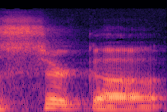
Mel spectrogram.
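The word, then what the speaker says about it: Czerka: mean Benjamin the circus Circo Corporation you see how it's spelled like c-z-e-r-k-a yeah so um in in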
